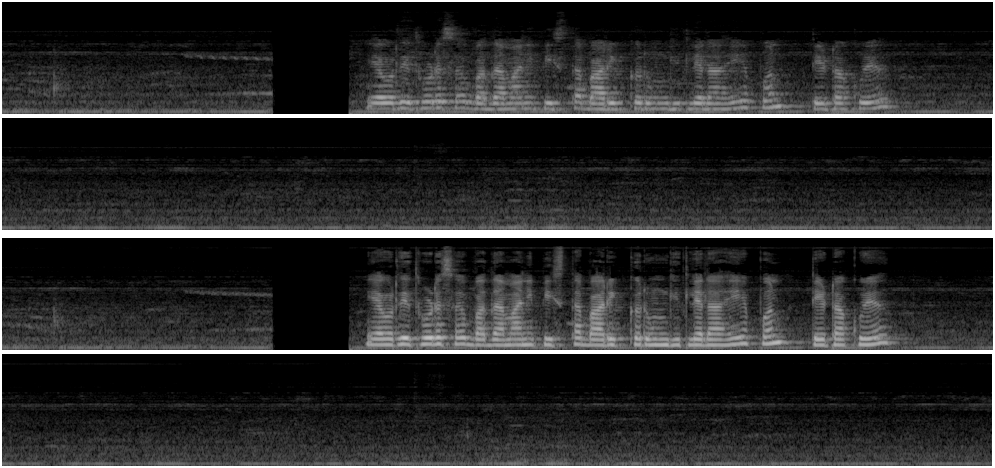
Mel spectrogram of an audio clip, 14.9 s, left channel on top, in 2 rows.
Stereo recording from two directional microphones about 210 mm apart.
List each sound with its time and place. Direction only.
2.7 s a woman's voice: 60° right (ahead or behind)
